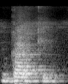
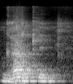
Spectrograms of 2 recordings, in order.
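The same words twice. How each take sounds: First: The g is plain, with no breathy h. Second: The g is followed by a breathy h. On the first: The speaker calls it right. "It is a গার্কিন" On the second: The speaker calls it wrong. "Not গার্কিন"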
